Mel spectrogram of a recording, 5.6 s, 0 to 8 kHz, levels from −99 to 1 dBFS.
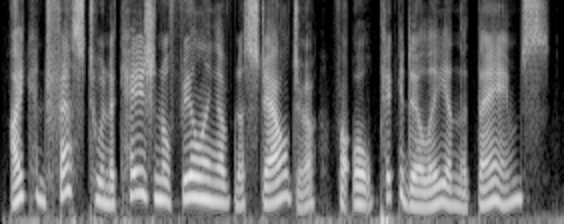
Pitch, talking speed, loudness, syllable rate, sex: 205 Hz, 150 wpm, -18 LUFS, 5.0 syllables/s, female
